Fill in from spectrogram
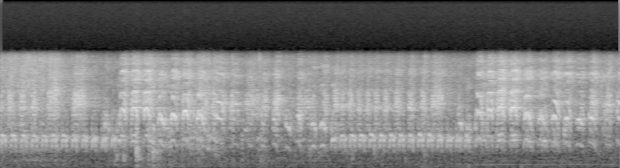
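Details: Wild kookaburras calling all around a camp at Alexandra Bridge on the way to Margaret River, Western Australia; steady rolling cackles and hooting laughter from several birds, briefly interrupted by a short knock near the second mark.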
